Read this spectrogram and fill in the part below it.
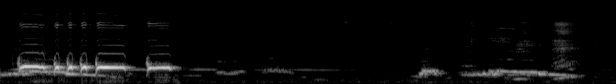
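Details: Deep-voiced Bangkok zebra dove singing to draw calls from other doves: a loud, rapidly stuttered coo, then soft trailing notes and a gentle, falling drawn-out coo.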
